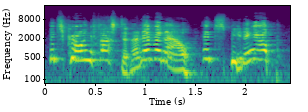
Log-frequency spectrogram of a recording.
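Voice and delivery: very high, loud excited shriek; Aunt Spiker shouting. A narrator's reading. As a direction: shout for attention in amazement. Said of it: "Aunt Spiker shouted".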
